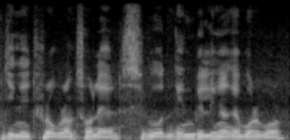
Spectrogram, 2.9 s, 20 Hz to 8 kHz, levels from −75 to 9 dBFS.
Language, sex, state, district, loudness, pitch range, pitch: Chakma, male, Tripura, Unakoti, -16 LUFS, 110-120 Hz, 115 Hz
